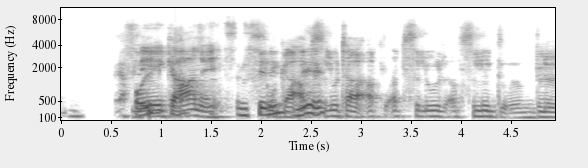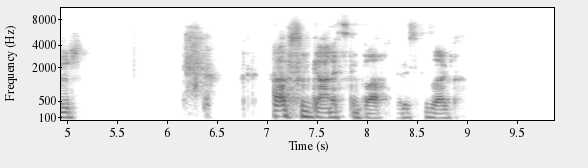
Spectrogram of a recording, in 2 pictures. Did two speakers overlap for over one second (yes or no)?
yes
